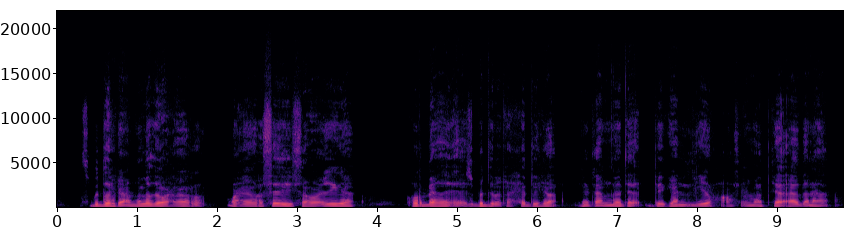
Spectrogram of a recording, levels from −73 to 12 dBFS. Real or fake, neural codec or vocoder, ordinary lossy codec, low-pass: fake; codec, 44.1 kHz, 3.4 kbps, Pupu-Codec; none; none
